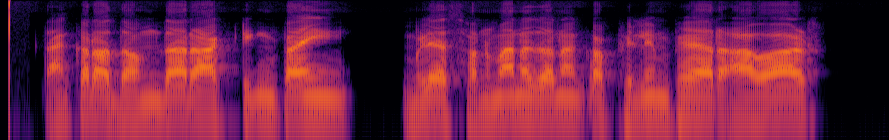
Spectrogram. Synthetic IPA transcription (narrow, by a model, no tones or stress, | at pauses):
t̪ãŋkɔɾɔd̪ɔmd̪aɾakʈiŋpaĩ | miɭesɔnmanɔd͡ʒɔnɔŋkɔpʰilimpʰejaɾawaɾɽ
